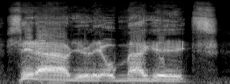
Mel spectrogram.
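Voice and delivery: low, drawn-out roar; angry guard shouting. Acted. Guard running to the cell door, angry low shout. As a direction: roar it like a brutish jailer. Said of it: "this guy running to the door and goes".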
